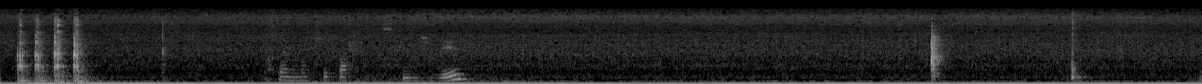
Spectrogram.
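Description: Chopped greens sizzling steadily in a pot, with a quick run of about five sharp knocks of a wooden spoon against the pot in the first second and a single sharp knock about nine seconds in.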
